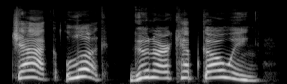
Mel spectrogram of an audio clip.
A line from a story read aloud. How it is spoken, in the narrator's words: yelled Annie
